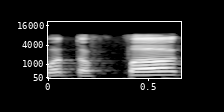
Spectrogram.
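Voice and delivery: put-on furious scream. Retelling how she confronted the people at their office, imitating someone screaming. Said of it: "screams at them and is like".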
